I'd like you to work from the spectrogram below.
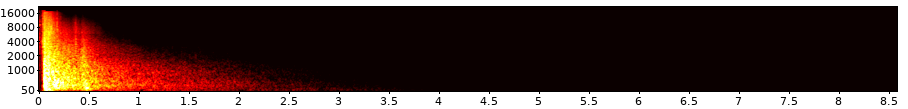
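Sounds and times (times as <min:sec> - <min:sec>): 
Mosin rifle muzzle blast: 0:00.0 - 0:01.8.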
